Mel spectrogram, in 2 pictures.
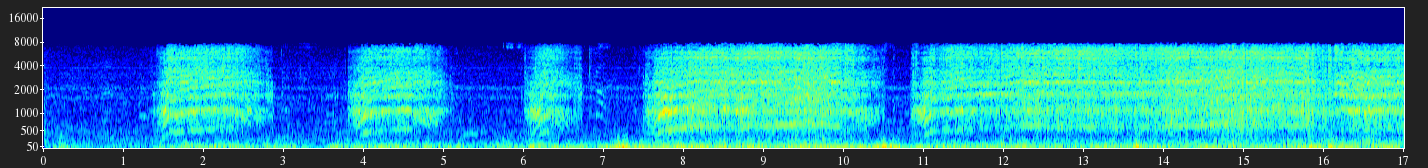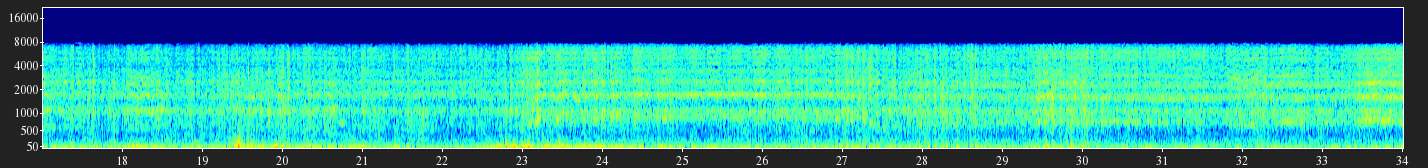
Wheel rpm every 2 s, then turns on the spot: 40, 40, 40, 30, 140, 90, 160, 160, 160, 160, 160, 180, 230, 210, 190, 200, 200.
none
